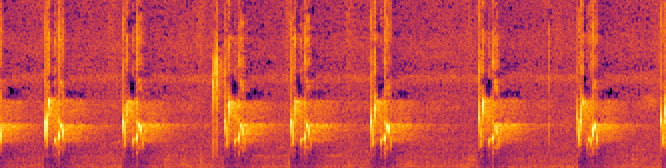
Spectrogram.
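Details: Red-headed prinia singing, lure recording for catching prinias: shrill double chirps repeated about every second in an even series, with steady low background hum.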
